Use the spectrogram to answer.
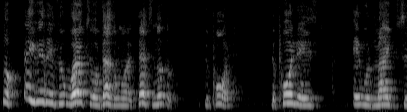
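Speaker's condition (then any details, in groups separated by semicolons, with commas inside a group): Cerebral palsy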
